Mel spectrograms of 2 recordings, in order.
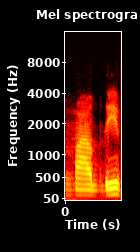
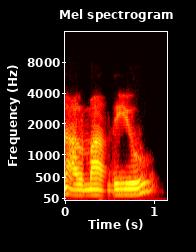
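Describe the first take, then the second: First: The word ends in a plain long i. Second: The word ends with an added -yu. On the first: The speaker calls it right. "Jadi ya bacanya madhi begitu ya" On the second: The speaker calls it wrong. "Bukan al-madhiyu"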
